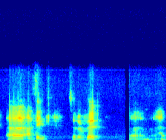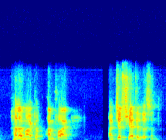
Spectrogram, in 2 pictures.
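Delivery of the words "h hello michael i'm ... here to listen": patronizing, superior, condescending, talking-down tone. Retelling how two class attendees replied: imitating a condescending reply.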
